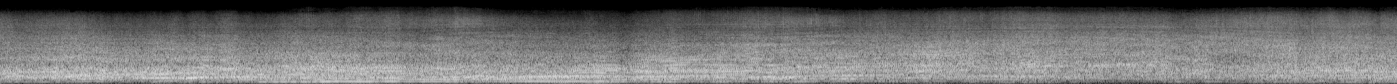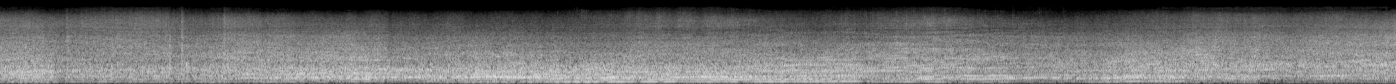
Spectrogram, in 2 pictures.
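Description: Race car engines roar loudly.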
